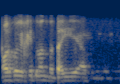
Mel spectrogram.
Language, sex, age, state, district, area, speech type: Urdu, male, 18-30, Bihar, Purnia, rural, conversation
